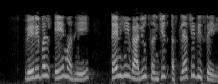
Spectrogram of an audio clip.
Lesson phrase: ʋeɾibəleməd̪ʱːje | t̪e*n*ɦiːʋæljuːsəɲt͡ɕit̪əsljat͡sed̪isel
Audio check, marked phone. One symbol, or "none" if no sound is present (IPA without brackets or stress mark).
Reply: n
